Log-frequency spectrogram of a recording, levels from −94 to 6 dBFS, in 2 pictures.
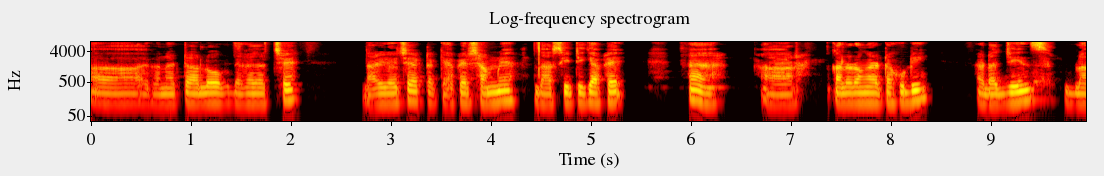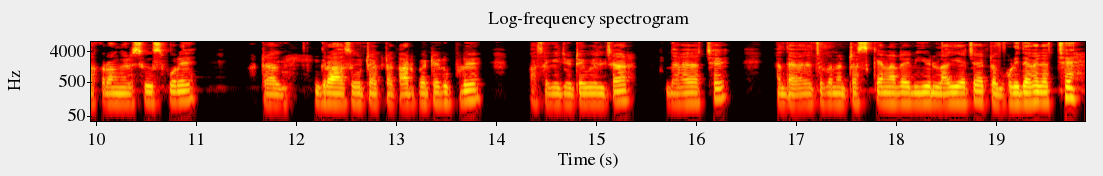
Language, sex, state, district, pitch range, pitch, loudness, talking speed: Bengali, male, West Bengal, Jhargram, 115-130 Hz, 120 Hz, -26 LUFS, 155 wpm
